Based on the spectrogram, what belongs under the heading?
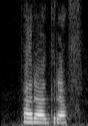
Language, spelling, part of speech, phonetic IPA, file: Polish, paragraf, noun, [paˈraɡraf], Pl-paragraf.ogg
